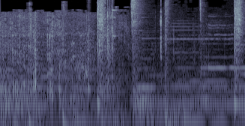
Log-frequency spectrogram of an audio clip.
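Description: Background music with a steady beat and a heavy bass.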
